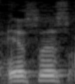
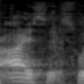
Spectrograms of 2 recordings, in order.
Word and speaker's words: Issus: And the next major battle, in fact, the decisive battle, is going to be fought over here at, pronounced two different ways, I call the library, and Issus or Isis, whichever way scholars seem to pronounce it both ways.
